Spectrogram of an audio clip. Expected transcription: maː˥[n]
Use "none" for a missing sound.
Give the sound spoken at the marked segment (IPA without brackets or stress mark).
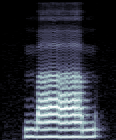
m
